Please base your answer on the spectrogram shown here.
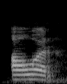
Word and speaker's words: hour: Hour. Hour kan? Sebenarnya hour itu nggak ada, H-nya nggak ada, O-nya nggak ada, ya kan? Diganti A.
